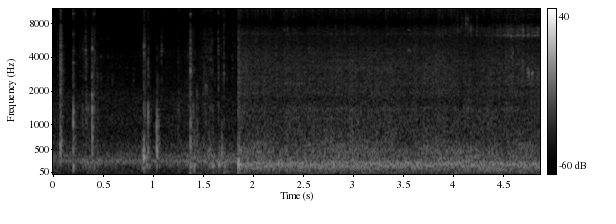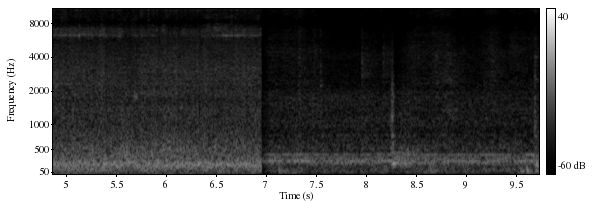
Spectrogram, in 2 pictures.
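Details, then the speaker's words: Bent fence post auger of tough EN19 steel being turned on a small, non-rigid lathe: harsh buzzing rattle over a steady low hum while cutting, then stops; tool chatter from lack of rigidity. "So, you will hear a lot of chatter. I often just live with it because I end up chasing my tail trying to get rid of it."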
